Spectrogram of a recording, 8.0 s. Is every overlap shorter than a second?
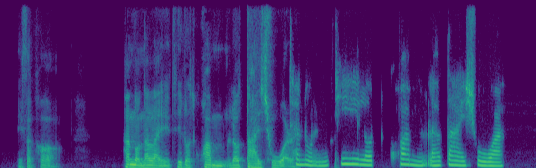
Yes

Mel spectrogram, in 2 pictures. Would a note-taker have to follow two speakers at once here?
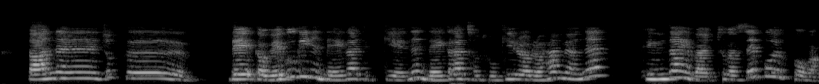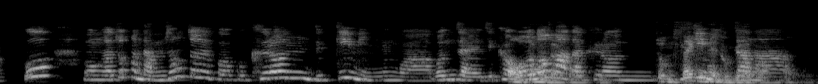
Yes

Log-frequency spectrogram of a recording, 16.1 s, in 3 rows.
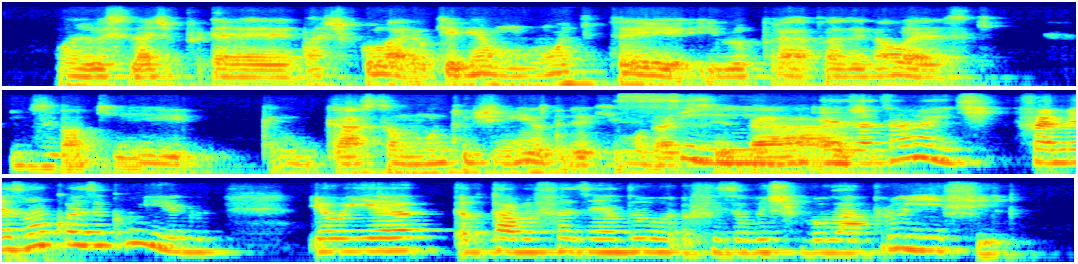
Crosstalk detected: Yes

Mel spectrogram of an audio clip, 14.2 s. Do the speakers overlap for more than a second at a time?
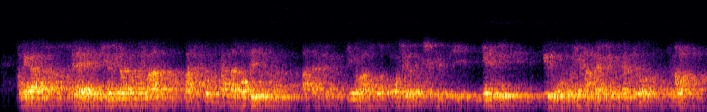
No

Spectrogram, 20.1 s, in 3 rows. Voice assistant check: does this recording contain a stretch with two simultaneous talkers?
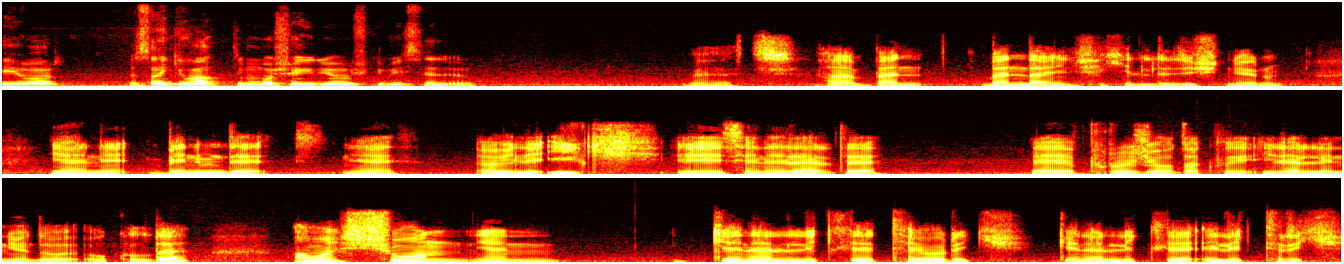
No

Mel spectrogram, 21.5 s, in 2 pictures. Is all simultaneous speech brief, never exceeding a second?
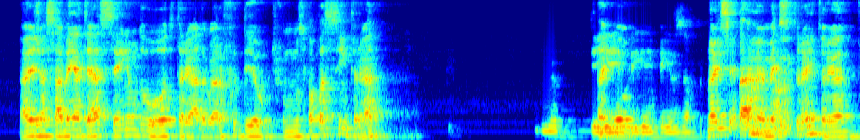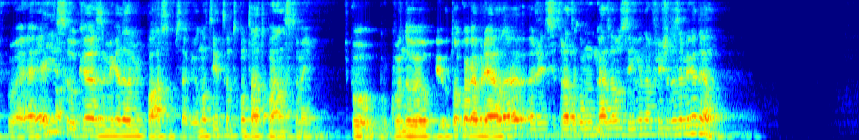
Yes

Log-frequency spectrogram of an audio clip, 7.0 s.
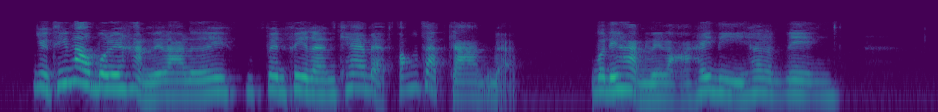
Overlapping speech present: No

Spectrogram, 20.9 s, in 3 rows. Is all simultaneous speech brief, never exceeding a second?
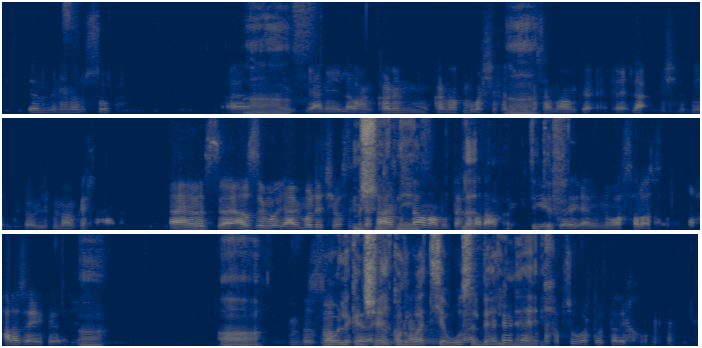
No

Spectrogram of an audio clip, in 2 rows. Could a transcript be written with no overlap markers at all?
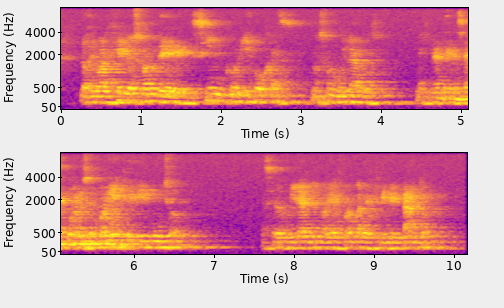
No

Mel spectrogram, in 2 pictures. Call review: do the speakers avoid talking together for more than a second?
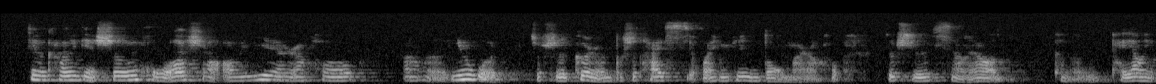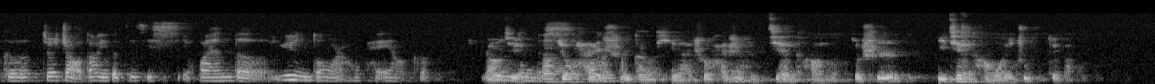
No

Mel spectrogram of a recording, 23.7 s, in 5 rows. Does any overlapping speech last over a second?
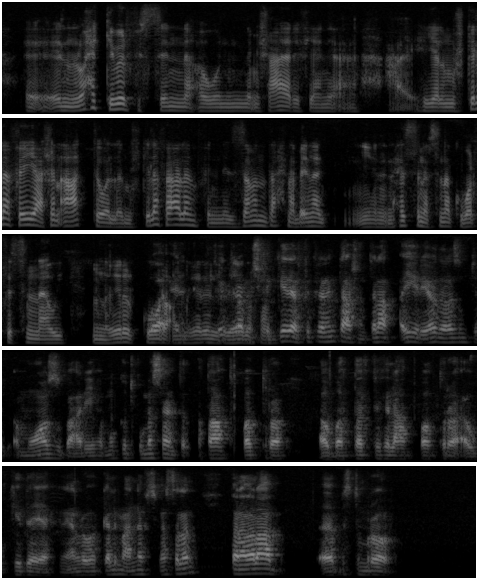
Yes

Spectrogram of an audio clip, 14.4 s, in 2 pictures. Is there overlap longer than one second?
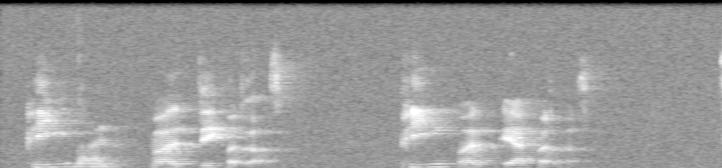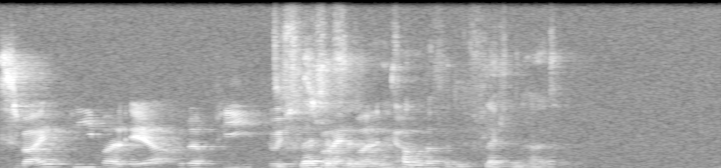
Yes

